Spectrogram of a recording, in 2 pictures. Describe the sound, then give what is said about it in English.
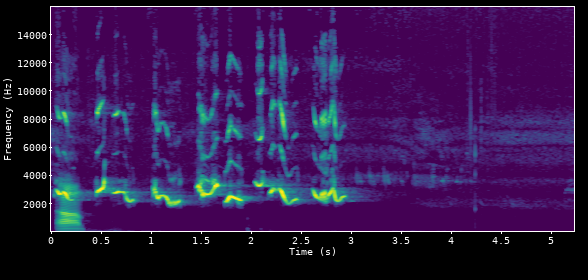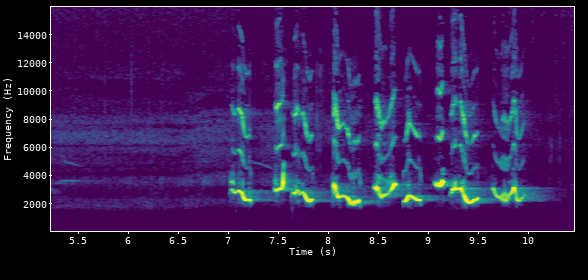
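Recorded bird calls played back from a phone app, from a bird that migrates into northern South America: two bursts of many rapid, high, whistled chirps, separated by several seconds of near silence. “And then the cool thing is it can play the sounds that that bird makes. And so you might be able to hear this”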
